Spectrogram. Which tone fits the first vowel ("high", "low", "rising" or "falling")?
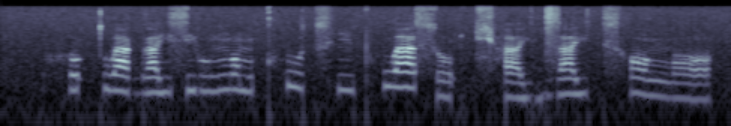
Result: high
